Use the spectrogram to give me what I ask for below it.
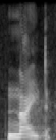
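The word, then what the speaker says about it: night: পিছনে রুলসটা হচ্ছে যে জি এইচ এর পরে যদি টি থাকে সেই ক্ষেত্রে জি এইচ সাইলেন্ট থাকে এবং জি এইচ এর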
